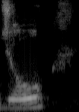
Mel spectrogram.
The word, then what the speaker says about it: Juul: So it's not spelled the same way as you think jewel, as in like jewelry, J-U-U-L.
